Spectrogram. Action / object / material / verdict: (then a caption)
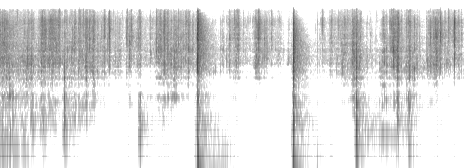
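scrape / plastic bubble wrap / plastic / none. Thumbnails and fingertips pinch clear plastic bubble wrap, popping single bubbles. A steady bright crinkling rustle runs throughout, broken by sharp snapping pops, with two loud pops standing out near the middle of the clip.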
